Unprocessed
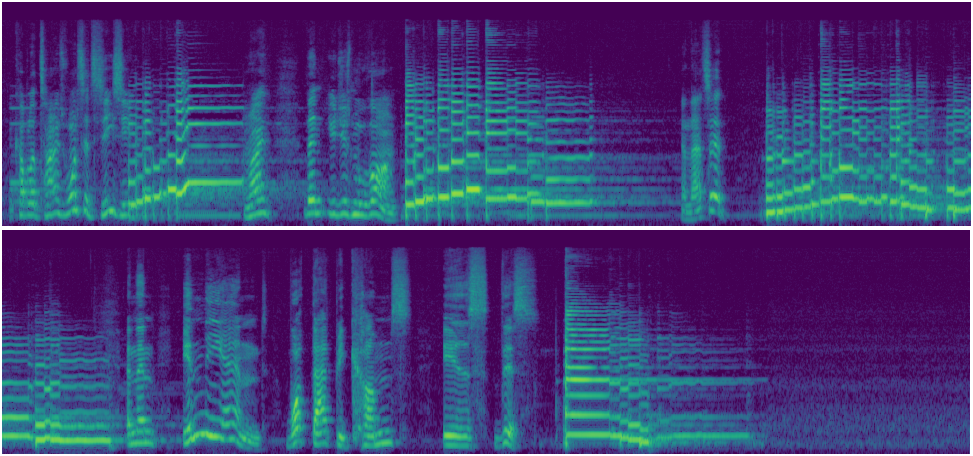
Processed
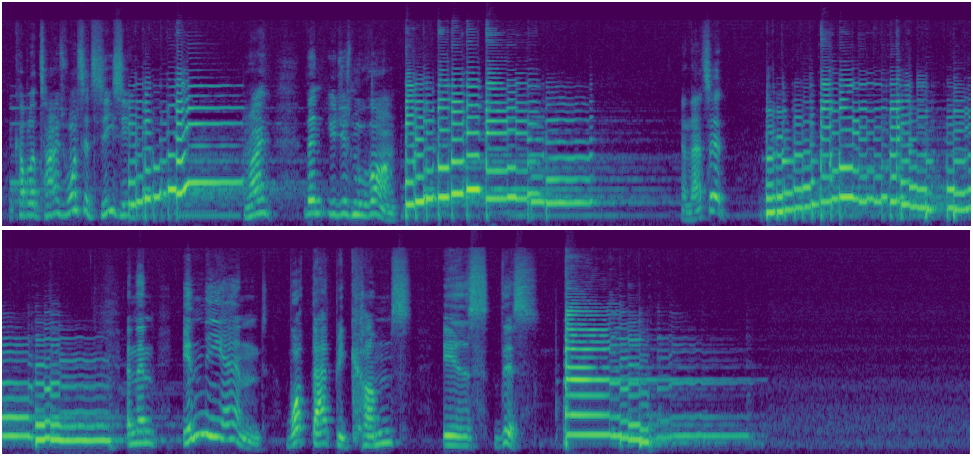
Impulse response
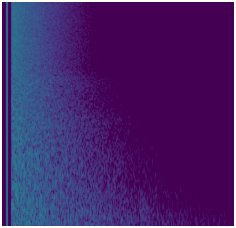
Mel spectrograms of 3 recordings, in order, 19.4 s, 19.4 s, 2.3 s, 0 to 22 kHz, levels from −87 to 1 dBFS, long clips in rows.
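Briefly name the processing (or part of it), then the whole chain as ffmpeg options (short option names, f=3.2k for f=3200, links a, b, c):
exciter from parts: -filter_complex "[0:a]asplit=2[a][b];[b]highpass=f=2.4k:w=0.5412,highpass=f=2.4k:w=1.3066,asoftclip=type=tanh:threshold=-27.5dB,volume=-11.5dB[c];[a][c]amix=inputs=2:normalize=0"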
